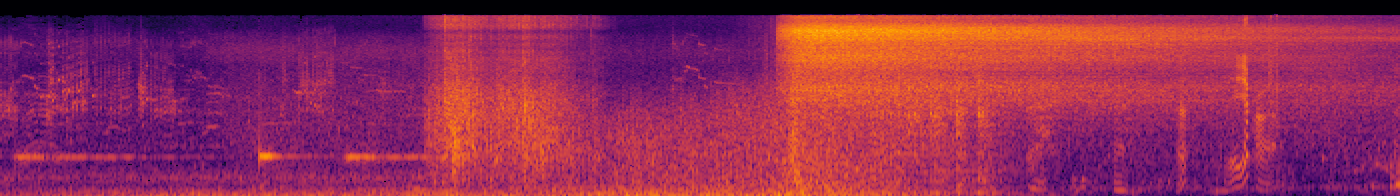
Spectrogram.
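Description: Cartoon underwater sound effects for a tiny yellow submarine: a steady tone broken twice, then a swelling rush of bubbling water noise that peaks about eight seconds in and gives way to a high hiss that slowly fades.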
